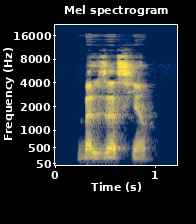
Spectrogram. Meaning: of Balzac; Balzacian (relating to Honoré de Balzac or his writings)
- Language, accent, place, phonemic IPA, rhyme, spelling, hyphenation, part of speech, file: French, France, Lyon, /bal.za.sjɛ̃/, -ɛ̃, balzacien, bal‧za‧cien, adjective, LL-Q150 (fra)-balzacien.wav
